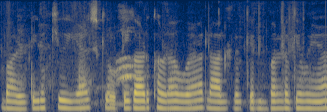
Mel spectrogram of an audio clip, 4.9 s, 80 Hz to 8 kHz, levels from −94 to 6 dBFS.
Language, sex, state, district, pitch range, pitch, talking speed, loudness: Hindi, female, Bihar, West Champaran, 185-195 Hz, 190 Hz, 195 wpm, -21 LUFS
